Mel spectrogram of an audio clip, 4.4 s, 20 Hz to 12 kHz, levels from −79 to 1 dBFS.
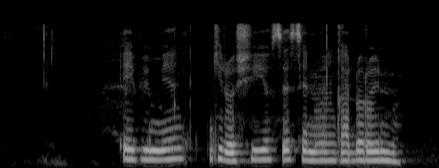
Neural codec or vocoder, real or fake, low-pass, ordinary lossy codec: none; real; 7.2 kHz; none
